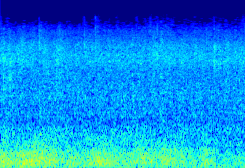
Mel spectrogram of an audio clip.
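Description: A thunderstorm in Wimberley, with heavy rain roaring steadily and dense broadband rumble throughout, loud and continuous with no distinct peaks and no voices.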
